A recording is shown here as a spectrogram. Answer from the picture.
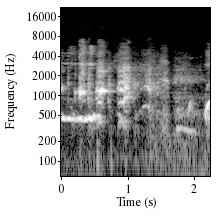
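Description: Laughter, a young child's high-pitched laugh among it, held at first and then breaking into short bursts.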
